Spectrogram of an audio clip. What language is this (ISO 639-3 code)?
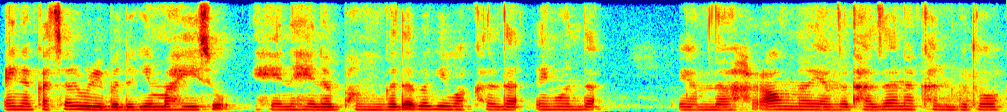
mni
